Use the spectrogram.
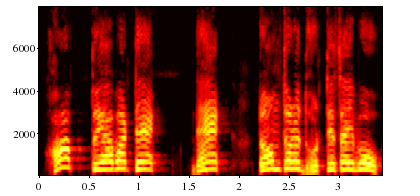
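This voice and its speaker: Cartoon mouse uncle, high-pitched, dry close sound, Bangladeshi colloquial accent, boastful, excitable, prone to panic. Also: unhurried, no echo, muffled recording. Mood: bossy. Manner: excitable, repeats words when panicking. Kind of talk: comic cartoon dub.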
